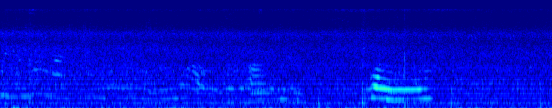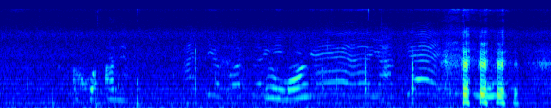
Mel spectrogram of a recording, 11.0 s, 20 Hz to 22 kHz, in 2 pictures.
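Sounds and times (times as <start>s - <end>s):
young children's voices: 0.0s - 4.4s, 6.2s - 10.3s.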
